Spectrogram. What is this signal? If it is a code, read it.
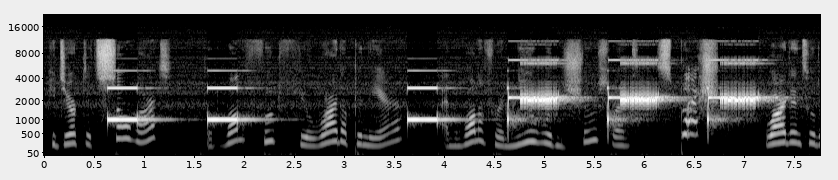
Radio time signal (CHU, Canada), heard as beeps and data bursts, one a second, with room echo and speech in English.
